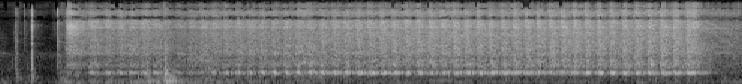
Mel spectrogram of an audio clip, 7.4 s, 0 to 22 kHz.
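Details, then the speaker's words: 2017 Honda CR-V 1.5L turbo with rough running and no power, cranking with injectors disabled for a compression check: steady even pulse for about six seconds, 100% compression across all cylinders, casting doubt on the dealer's head gasket diagnosis. "crank boom so we're 100% across the board that's good"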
